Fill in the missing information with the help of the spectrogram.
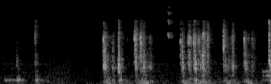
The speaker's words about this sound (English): God, you either are typing very angrily, or you have the loudest keyboard. Everybody says. I think it's just because it's cheap. It's right next to the microphone.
